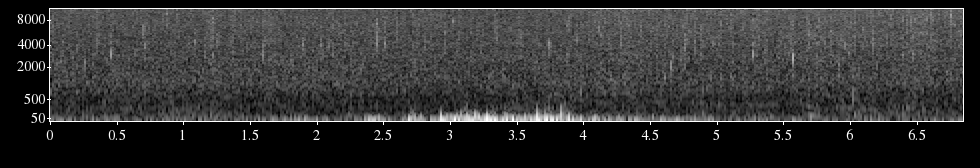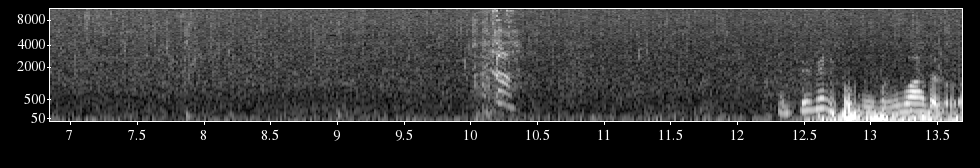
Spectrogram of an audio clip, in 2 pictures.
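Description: Rain falls steadily all around.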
